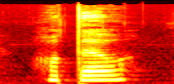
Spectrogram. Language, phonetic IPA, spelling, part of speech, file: Czech, [ˈɦotɛl], hotel, noun, Cs-hotel.ogg
- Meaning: hotel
